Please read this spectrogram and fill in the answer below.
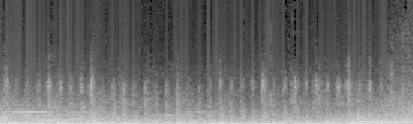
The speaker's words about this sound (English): There's a car chasing me down a bridge trying to kill me.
